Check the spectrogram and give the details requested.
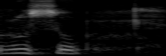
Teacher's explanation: سین کو ایک الف 3 مقدار کھینچ کے پڑھیں گے۔ سین میں سیٹی کو ظاہر کر کے پڑھیں گے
